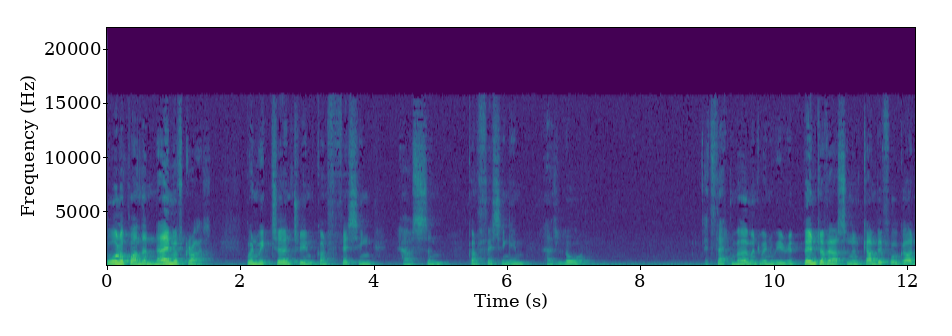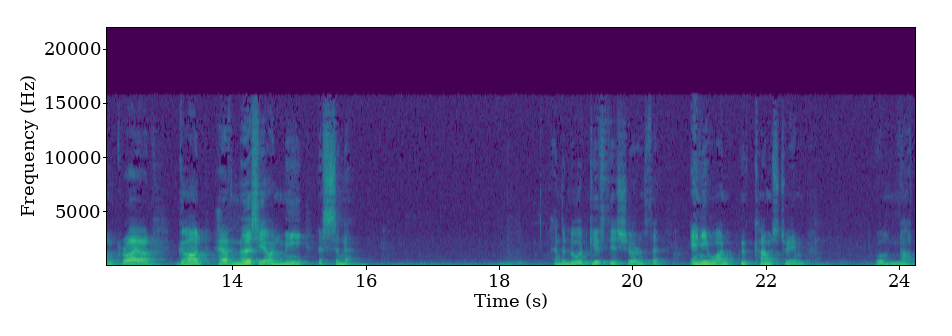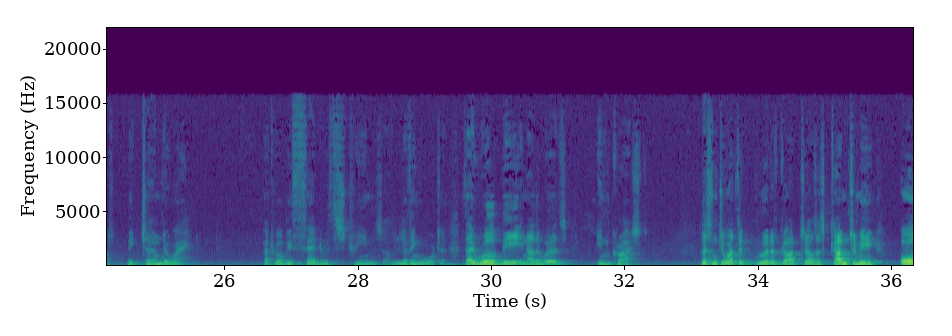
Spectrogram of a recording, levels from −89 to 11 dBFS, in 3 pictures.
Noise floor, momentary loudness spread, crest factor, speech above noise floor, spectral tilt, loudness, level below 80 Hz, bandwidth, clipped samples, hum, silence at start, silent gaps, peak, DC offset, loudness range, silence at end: -49 dBFS; 18 LU; 22 dB; 27 dB; -6.5 dB/octave; -22 LUFS; -46 dBFS; 16 kHz; under 0.1%; none; 0 s; none; 0 dBFS; under 0.1%; 11 LU; 0 s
